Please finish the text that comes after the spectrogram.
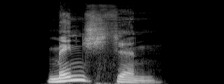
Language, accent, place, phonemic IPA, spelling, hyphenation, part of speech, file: German, Germany, Berlin, /ˈmɛnʃˌçən/, Menschchen, Mensch‧chen, noun, De-Menschchen.ogg
- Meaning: diminutive of Mensch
